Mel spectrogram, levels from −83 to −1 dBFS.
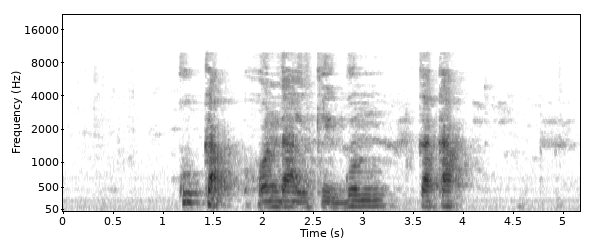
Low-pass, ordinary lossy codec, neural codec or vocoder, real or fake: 9.9 kHz; MP3, 48 kbps; vocoder, 22.05 kHz, 80 mel bands, WaveNeXt; fake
